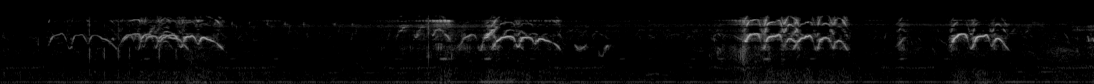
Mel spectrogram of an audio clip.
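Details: White-faced whistling duck, recorded on a sunrise safari drive at 5:30 AM on 27 February 2018 in Sabi Sand near Kruger Park, South Africa, giving clear, high whistles in quick three- and four-note bursts, each arching up and down, in four bouts against a faint hum.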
